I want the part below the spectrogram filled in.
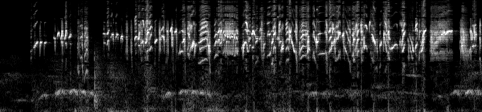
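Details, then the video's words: Red-fronted serin, also called red-capped, locally Yurok Qushi, singing a rapid, high twittering run of warbled and trilled notes after a brief pause, with a low soft cooing repeated every second or two in the background. "Gulsir Singing (Seriniis pusillus) Пение Птицы (Yurok Qushi Red-capped signing) G'ir-G'ir"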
